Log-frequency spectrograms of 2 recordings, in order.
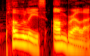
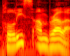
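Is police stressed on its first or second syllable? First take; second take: first; second. First: Police is stressed on its first syllable. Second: Police is stressed on its second syllable. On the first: This is the dialect way of saying it. The speaker calls it right. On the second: This is the mainstream way of saying it. The speaker calls it wrong.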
